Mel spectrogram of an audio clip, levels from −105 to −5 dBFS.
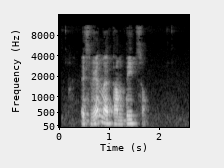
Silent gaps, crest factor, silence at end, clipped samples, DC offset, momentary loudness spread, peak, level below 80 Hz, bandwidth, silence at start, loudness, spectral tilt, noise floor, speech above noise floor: none; 20 dB; 0.9 s; under 0.1%; under 0.1%; 17 LU; -8 dBFS; -64 dBFS; 11 kHz; 0.45 s; -25 LUFS; -7.5 dB/octave; -70 dBFS; 46 dB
